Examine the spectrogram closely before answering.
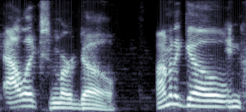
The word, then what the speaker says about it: Murdaugh: I That seemed if it's mispronounced, I'm going to go with Alex Murdaugh. Close. Murdaugh? Mur Mur It's Murdaugh. That's what I said. Murdaugh.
